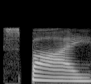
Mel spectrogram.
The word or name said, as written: spy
